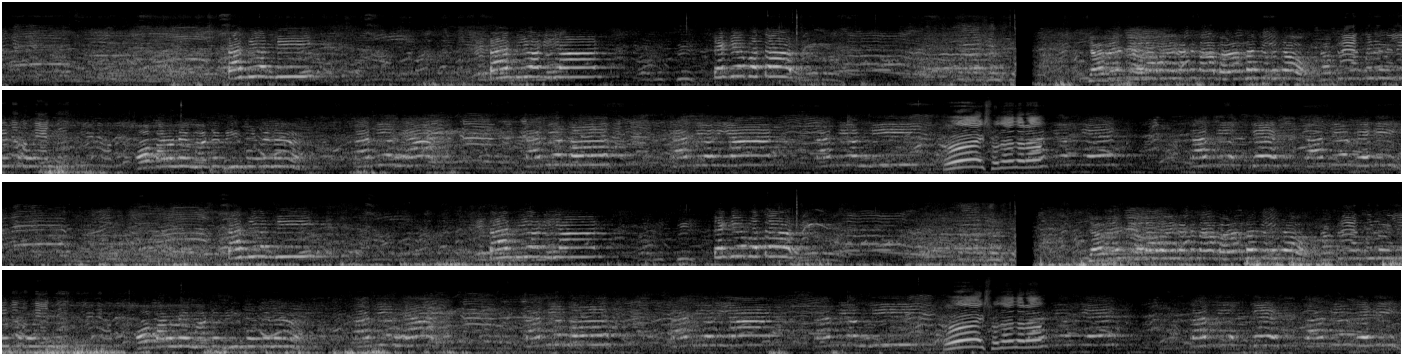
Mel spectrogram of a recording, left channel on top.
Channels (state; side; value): normal; both; correlation 0.35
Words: তাজিয়া লিগ তাজিয়া ইয়ার টেকে বোতল। যাদের খেলা মনে রাখে তারা বারান্দায় চলে যাও। ছাত্রছাত্রীদের উদ্দেশ্য বলছি, অকারণে মাঠে ভিড় করবে না। তাজিয়া ইয়ার তাজিয়া দশ তাজিয়া ইয়ার তাজিয়া লিগ ওই সোজা দাঁড়াও। তাজিয়া চেস তাজিয়া বেলি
